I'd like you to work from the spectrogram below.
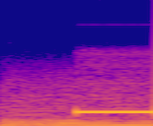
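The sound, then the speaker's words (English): An old Norwegian telephone ringing tone: a single steady, mid-pitched beep cuts in halfway through and holds loudly to the end, over a faint low rumble. “He's on the phone. That's just the old Norwegian ring.”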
